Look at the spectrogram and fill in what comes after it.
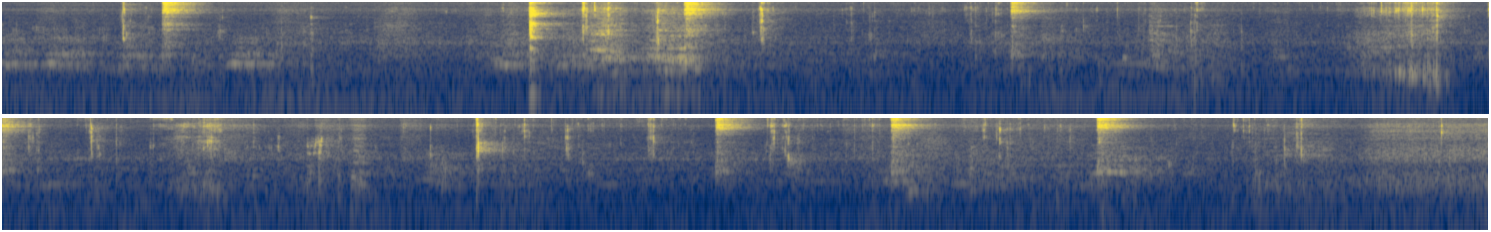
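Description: Close mouth sounds of eating macaroni soup from a spoon: wet chewing and lip smacks, with sharp clicks every second or so and a cluster of louder smacks about three seconds in.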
